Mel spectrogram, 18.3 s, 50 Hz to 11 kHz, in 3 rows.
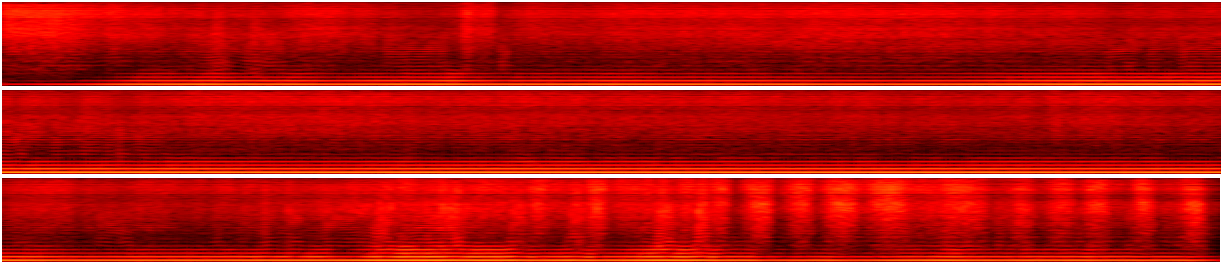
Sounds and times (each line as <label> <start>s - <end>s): long subtone concert D flat on the alto sax 0.0s - 18.2s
